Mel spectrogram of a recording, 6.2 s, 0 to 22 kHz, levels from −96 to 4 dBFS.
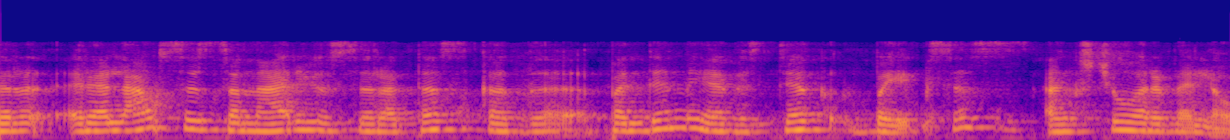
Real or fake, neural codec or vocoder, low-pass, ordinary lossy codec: fake; codec, 16 kHz, 4.8 kbps, FACodec; 7.2 kHz; AAC, 96 kbps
